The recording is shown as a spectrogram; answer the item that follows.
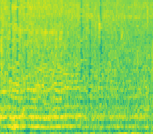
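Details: Restless Carniolan honey bees at a small apiary during a spring colony inspection, possibly disturbed by chainsaw noise from tidying up; a continuous low, even droning hum with a faint higher tone at the start.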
